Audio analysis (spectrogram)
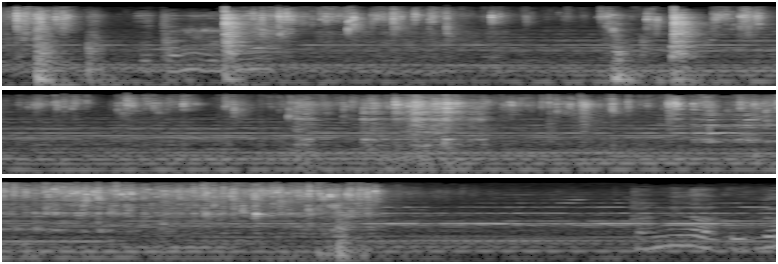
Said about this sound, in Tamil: தண்ணி வருது.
